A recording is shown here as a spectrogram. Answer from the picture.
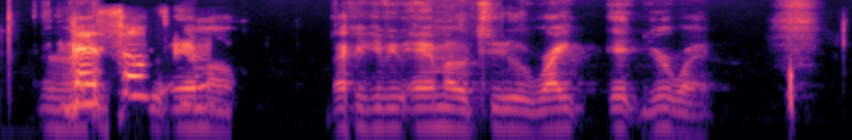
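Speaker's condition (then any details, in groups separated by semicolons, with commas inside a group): No condition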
